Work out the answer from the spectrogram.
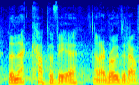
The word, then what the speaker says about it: lenacapavir: It's called lenacapavir, and I wrote it out phonetically for myself here because I've really struggled to say it.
